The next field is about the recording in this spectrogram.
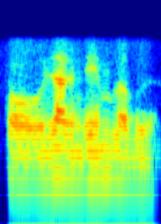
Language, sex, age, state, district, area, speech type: Bodo, male, 30-45, Assam, Baksa, urban, conversation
